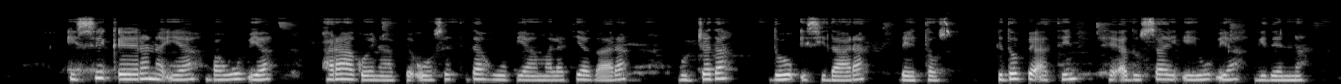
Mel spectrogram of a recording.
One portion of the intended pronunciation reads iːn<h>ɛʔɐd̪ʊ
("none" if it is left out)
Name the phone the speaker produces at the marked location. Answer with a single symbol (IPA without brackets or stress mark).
h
